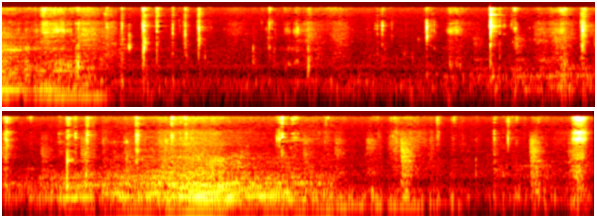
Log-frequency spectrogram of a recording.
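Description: Close-up chewing and mouth sounds of a person eating roti with chana dal, with sharp clicks of a metal spoon against a glass bowl and plate. A low hum swells and fades in the middle, loudest about ten seconds in.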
